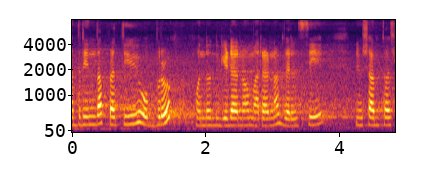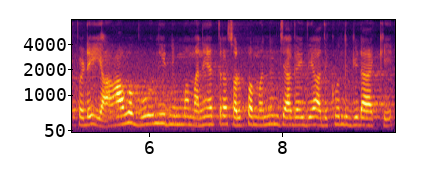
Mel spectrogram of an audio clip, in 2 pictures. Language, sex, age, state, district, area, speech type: Kannada, female, 45-60, Karnataka, Chamarajanagar, rural, spontaneous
